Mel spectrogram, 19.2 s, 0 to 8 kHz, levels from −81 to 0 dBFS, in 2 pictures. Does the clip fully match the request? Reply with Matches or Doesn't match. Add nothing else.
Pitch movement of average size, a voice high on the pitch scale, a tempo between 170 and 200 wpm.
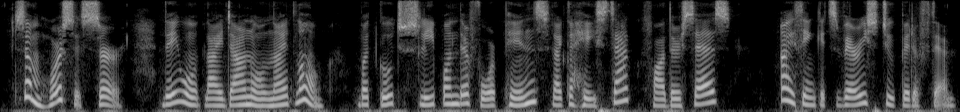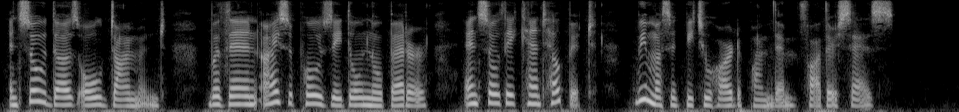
Matches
